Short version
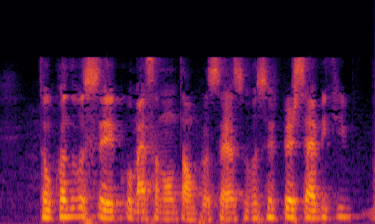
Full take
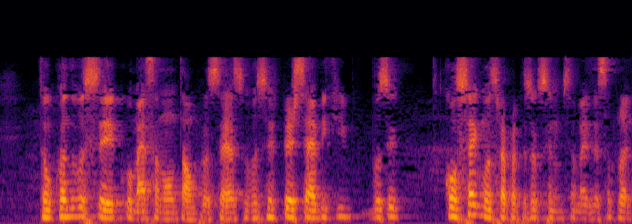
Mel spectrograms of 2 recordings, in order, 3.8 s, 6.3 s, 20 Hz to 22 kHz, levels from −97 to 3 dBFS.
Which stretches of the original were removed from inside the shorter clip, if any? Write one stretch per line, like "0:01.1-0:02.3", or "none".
none

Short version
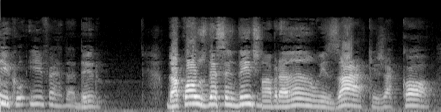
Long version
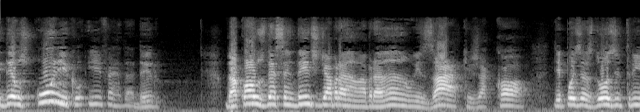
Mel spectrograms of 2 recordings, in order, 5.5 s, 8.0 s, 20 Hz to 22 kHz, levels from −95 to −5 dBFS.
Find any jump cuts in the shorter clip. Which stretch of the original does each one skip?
0:04.0-0:04.5

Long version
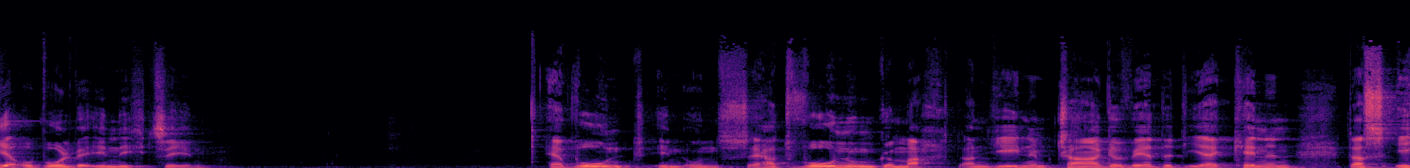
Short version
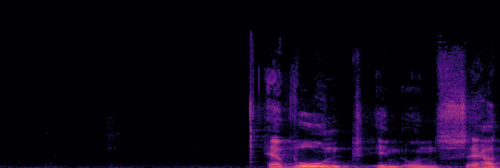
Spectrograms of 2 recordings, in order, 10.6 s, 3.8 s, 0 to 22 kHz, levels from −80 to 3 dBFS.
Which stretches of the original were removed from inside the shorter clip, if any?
none

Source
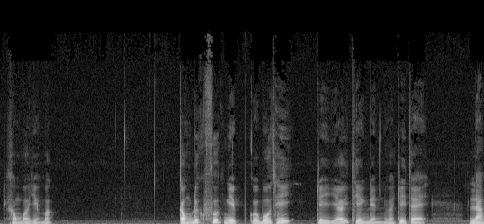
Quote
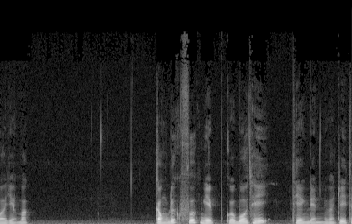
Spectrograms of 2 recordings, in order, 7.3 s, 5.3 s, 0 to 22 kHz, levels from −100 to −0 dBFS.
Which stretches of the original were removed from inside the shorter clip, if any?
0:04.7-0:05.3

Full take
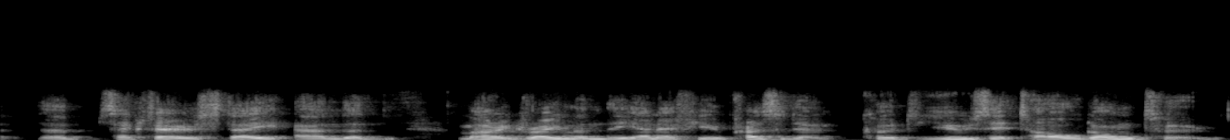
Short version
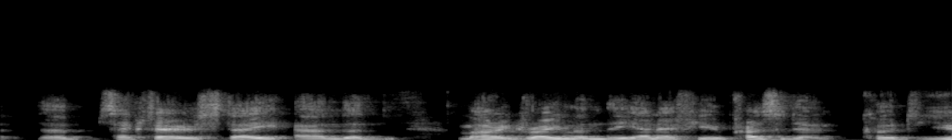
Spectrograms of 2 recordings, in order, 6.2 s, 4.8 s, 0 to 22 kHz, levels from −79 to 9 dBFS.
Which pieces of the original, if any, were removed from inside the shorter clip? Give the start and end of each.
none

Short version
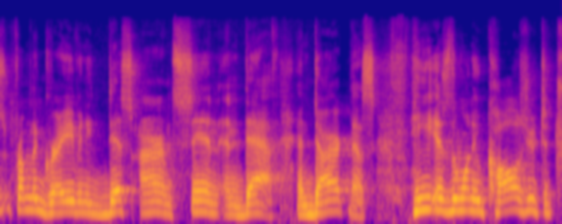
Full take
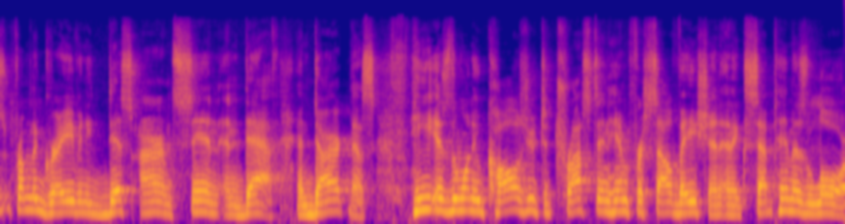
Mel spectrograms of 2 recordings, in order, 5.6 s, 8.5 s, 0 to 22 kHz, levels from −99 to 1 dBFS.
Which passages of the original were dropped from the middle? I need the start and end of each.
none

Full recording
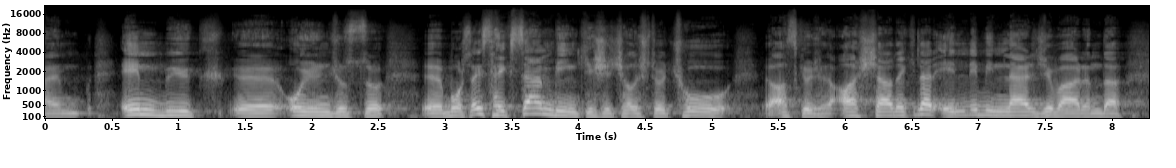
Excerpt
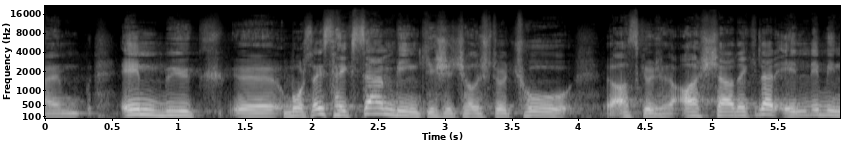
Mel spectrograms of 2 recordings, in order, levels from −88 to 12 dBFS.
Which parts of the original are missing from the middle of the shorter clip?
0:01.8-0:03.0

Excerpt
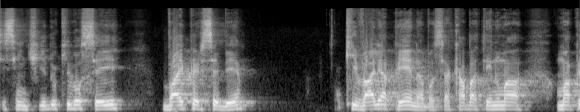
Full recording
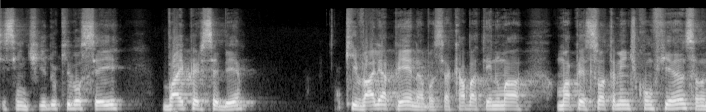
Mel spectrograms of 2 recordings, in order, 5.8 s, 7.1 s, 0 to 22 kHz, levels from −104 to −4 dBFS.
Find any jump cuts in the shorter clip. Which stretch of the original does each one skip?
none

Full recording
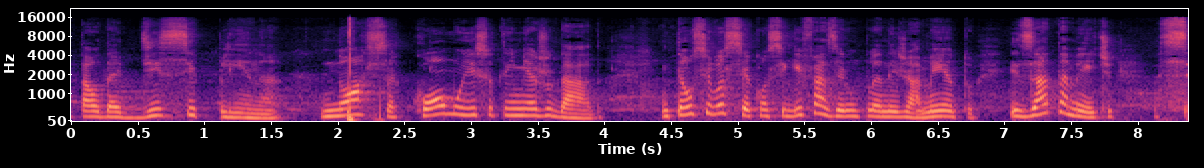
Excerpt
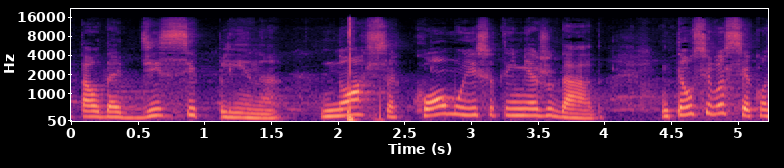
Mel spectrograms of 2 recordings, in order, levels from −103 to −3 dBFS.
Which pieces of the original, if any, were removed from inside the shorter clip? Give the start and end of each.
none

